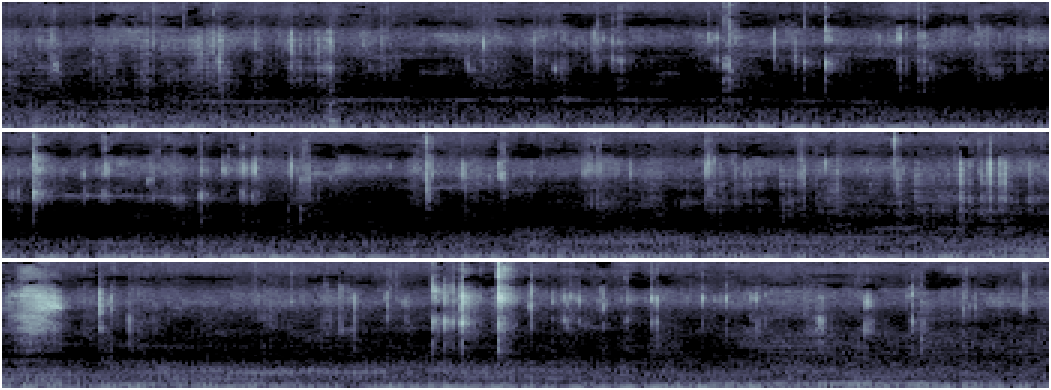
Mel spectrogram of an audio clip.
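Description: A kitten chewing dry cat kibble: a run of small, irregular crunches and clicks, with two louder crunches in the second half.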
